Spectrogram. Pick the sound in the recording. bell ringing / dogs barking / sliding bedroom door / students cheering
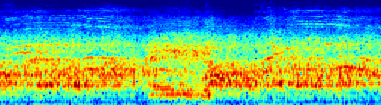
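students cheering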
